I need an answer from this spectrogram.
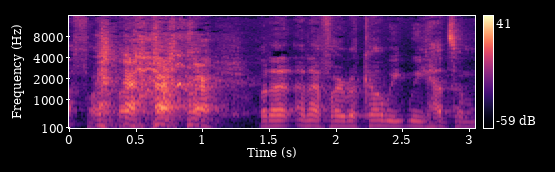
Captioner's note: laugh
